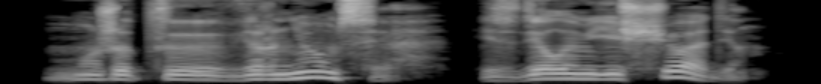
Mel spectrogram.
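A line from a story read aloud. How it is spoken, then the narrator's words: Hesitant question. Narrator (Russian): Фанму неуверенно спросил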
